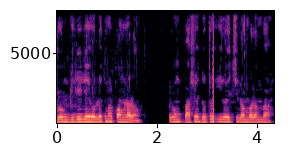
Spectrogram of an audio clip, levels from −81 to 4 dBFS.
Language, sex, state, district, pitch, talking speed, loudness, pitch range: Bengali, male, West Bengal, Kolkata, 170 Hz, 190 wpm, -19 LUFS, 160-175 Hz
